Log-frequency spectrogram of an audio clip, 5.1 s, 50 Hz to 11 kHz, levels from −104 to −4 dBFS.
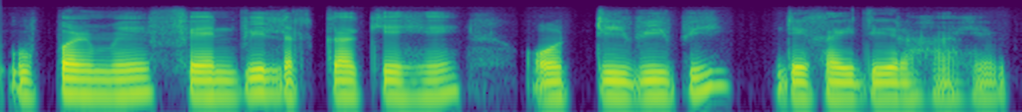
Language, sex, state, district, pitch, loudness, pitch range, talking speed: Hindi, male, Arunachal Pradesh, Longding, 115 Hz, -21 LUFS, 110-125 Hz, 165 wpm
